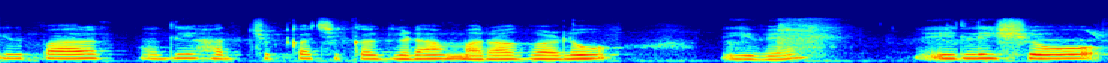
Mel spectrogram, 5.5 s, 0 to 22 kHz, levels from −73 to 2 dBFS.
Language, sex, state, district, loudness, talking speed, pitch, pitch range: Kannada, female, Karnataka, Mysore, -16 LUFS, 120 wpm, 215 Hz, 200-220 Hz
